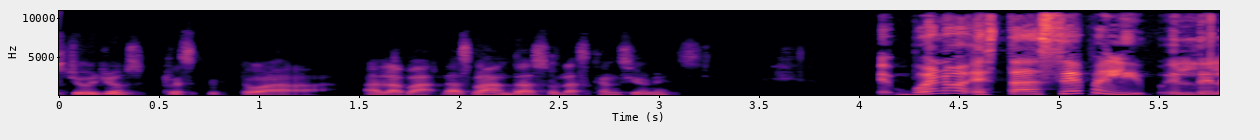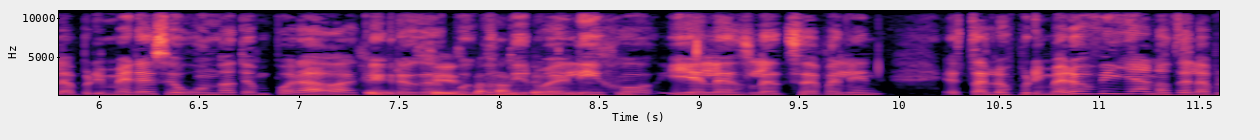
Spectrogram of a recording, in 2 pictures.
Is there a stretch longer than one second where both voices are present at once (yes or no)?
yes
